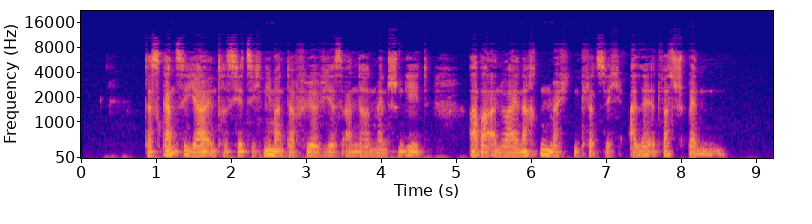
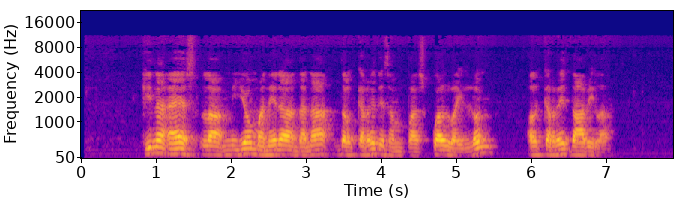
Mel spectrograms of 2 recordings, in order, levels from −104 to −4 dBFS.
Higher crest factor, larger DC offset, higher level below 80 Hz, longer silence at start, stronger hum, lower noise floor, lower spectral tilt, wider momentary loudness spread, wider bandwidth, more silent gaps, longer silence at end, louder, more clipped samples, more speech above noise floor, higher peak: about the same, 22 dB vs 18 dB; neither; first, -54 dBFS vs -68 dBFS; about the same, 0.85 s vs 0.85 s; neither; first, -77 dBFS vs -71 dBFS; second, -4.5 dB/octave vs -6.5 dB/octave; about the same, 10 LU vs 12 LU; second, 9.4 kHz vs 11 kHz; neither; second, 0.65 s vs 0.85 s; second, -27 LUFS vs -23 LUFS; neither; about the same, 49 dB vs 49 dB; about the same, -6 dBFS vs -6 dBFS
